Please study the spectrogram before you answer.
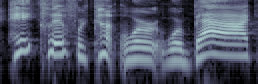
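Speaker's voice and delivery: high, eager greeting on the phone; bubbling over as they call Cliff back; excited call. Retold or imitated. Newlyweds phoning the seller, excited and high. Calling old man excitedly.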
